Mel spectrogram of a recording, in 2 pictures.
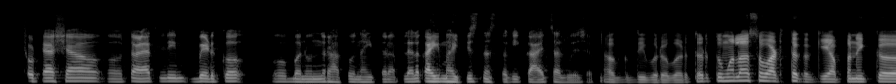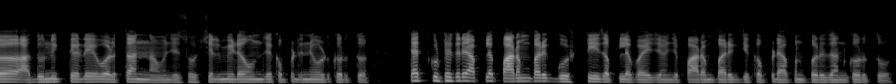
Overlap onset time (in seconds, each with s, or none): none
